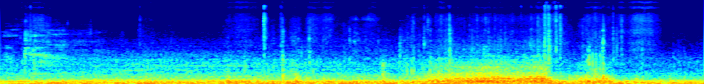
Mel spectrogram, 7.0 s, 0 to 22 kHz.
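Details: 2015 BMW 435i Gran Coupe F36, 55k miles, kept near the ocean, steering briefly stiff after sitting: stationary car's low rumble with a rough gritty grinding swelling as the wheel turns at a stop or slow speed.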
